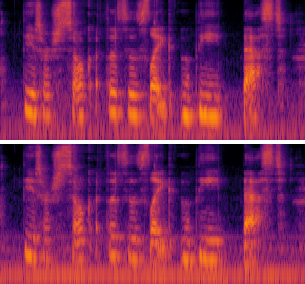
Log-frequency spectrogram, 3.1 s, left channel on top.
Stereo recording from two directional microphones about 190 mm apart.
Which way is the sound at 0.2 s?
50° left (ahead or behind).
